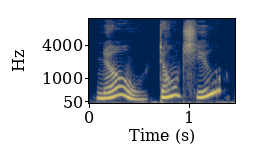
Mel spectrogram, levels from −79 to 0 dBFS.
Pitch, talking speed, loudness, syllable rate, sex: 245 Hz, 125 wpm, -15 LUFS, 2.8 syllables/s, female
